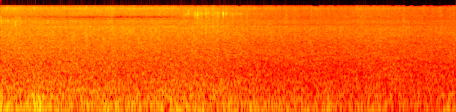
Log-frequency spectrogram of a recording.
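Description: Strong wind blowing through autumn trees, with dry leaves rustling and blowing: a steady rushing hiss that eases slightly toward the end.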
